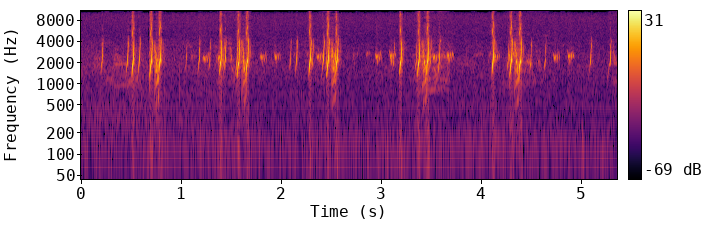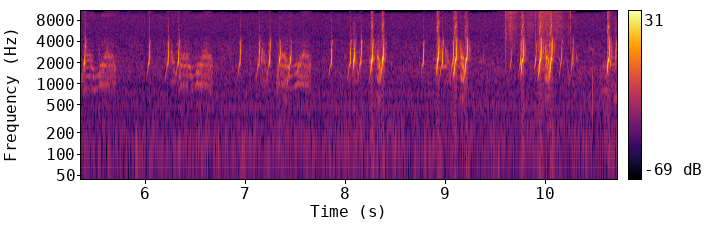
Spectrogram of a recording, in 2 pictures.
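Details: Quails at night: quick sharp chirps bunched in bursts, roughly one burst a second, some harsher rasping notes mixed in, with a steady low hum throughout.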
